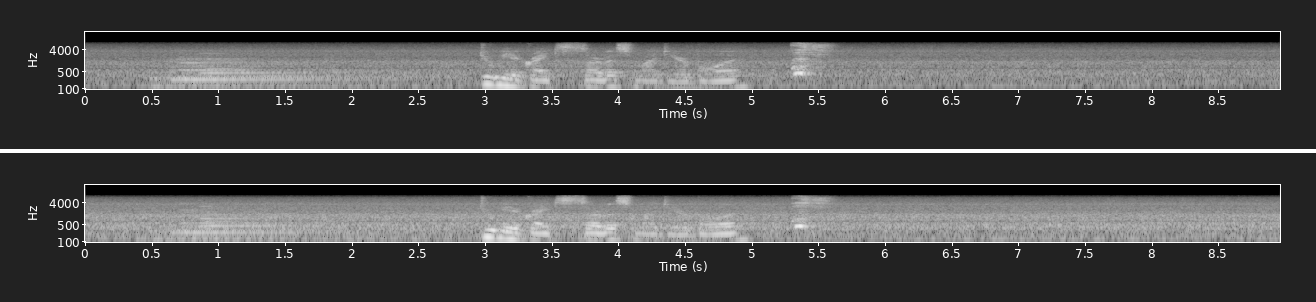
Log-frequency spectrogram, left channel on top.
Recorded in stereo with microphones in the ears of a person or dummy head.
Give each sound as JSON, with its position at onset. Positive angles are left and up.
{"t": 0.4, "sound": "a piano", "side_deg": 10, "distance_m": 1.0}
{"t": 3.0, "sound": "a man speaking", "side_deg": 10, "distance_m": 1.5}
{"t": 5.3, "sound": "a sneeze", "side_deg": 60, "distance_m": 1.6}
